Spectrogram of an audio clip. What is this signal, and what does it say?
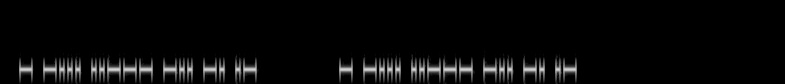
Morse code, heard as a keyed tone, about 30 wpm, 700 Hz. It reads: TB2DNA TB2DNA
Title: DXCC-100 Call Signs - 6 Characters - Repeated 2x - 30wpm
